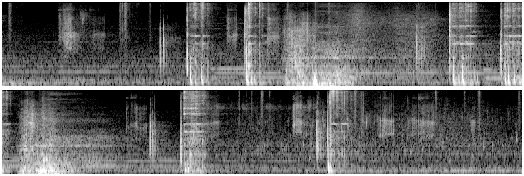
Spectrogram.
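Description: Stone puzzle pieces slide and click into place.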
